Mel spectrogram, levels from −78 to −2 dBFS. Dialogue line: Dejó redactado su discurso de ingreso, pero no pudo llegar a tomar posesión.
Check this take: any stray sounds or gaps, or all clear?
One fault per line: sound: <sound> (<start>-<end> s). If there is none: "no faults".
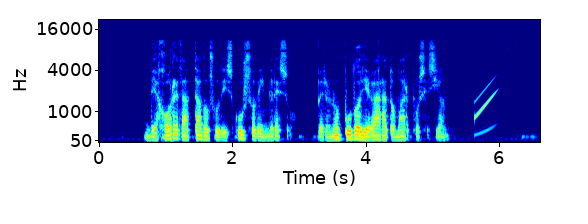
sound: chirp (5.6-6.0 s)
